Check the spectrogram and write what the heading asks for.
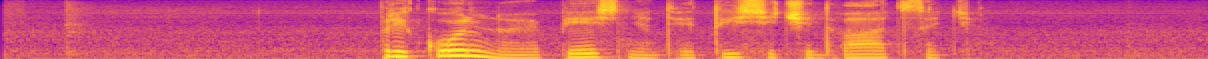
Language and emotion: Russian, sad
